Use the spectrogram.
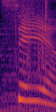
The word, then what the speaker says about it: Siam: The old name for Thailand is pronounced Siam in English and Sayam in Thai.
